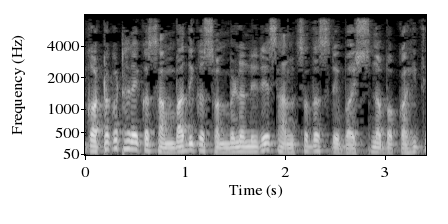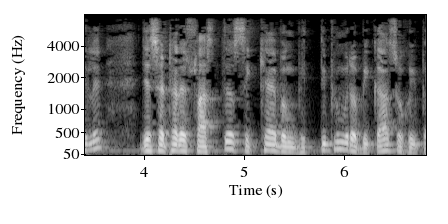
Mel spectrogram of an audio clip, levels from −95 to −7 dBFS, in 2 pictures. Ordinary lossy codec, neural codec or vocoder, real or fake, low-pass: none; none; real; 7.2 kHz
